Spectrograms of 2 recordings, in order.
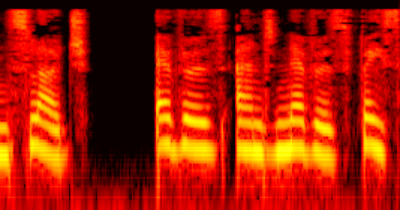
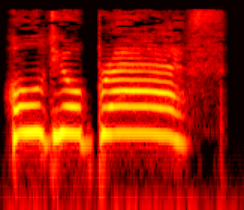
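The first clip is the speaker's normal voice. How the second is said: high, slow shouted warning; urgent cry; 9 semitones higher, much slower than usual. A narrator's reading. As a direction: cry out as you fall. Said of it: "Agatha cried".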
